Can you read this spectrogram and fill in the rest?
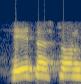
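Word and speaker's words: Wheatstone: आधा व को साइलेंट पड़ जाता, ठीक ना। हीटस्टोन ब्रिज कहते हैं।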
